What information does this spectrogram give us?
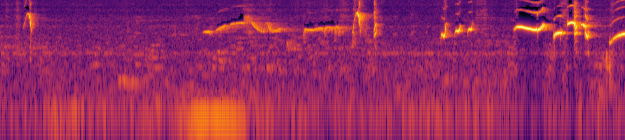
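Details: Young male Oriental magpie-robin, seven months old and just through its first moult, kept as a decoy bird, sings back at wild birds. It gives clear, sliding whistles and sharp chipping notes in quick, varied bursts, growing louder over a faint low rumble.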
